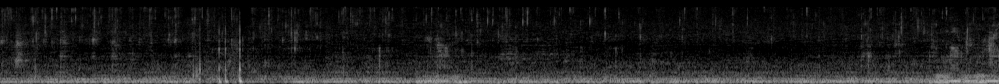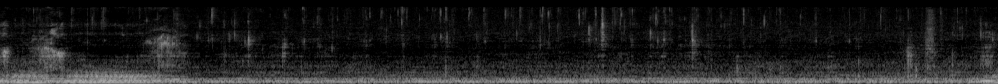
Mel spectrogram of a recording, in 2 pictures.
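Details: A pet cat tasting gravy from her food gives a brief 'yum yum' vocal sound midway, a single curving voiced murmur lasting about two seconds, surrounded by a constant low hum and soft wet lapping and dripping noises.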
